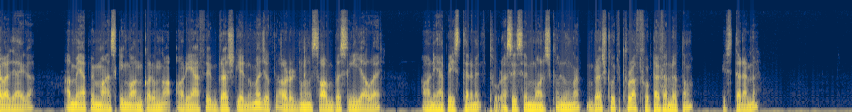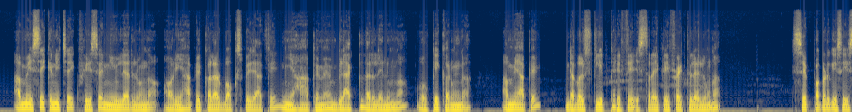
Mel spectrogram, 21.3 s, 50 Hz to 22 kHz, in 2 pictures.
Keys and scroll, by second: 3.8 space, 7.6 [, 19.0 ctrl+t.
